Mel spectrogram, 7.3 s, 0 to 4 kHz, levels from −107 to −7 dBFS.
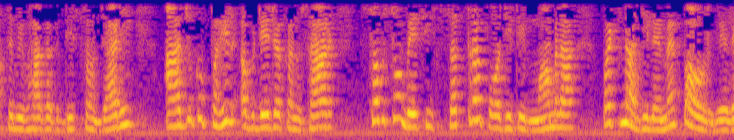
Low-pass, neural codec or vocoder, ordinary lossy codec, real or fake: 3.6 kHz; none; none; real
